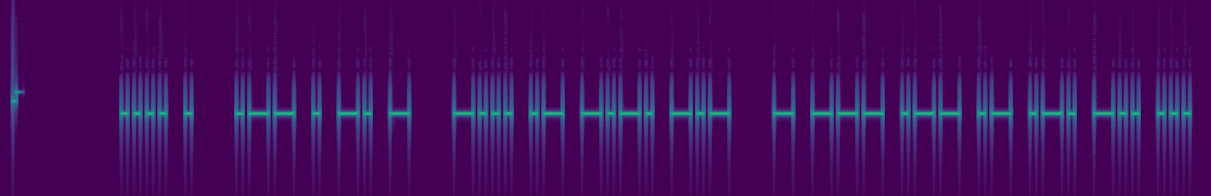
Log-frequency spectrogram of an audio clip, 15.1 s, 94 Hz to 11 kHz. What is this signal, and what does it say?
Morse code, heard as a keyed tone, about 15 wpm, 700 Hz. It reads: HE WENT BACK TOWARDS
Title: Sentences from Top 1100 Words 15wpm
